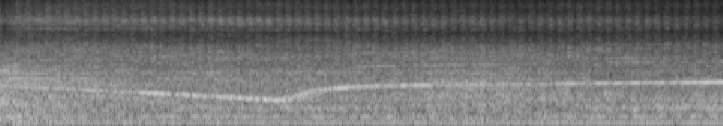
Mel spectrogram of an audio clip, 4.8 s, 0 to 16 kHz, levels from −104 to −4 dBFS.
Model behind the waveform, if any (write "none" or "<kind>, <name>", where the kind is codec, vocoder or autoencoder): vocoder, BigVGAN v2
